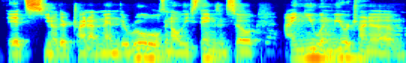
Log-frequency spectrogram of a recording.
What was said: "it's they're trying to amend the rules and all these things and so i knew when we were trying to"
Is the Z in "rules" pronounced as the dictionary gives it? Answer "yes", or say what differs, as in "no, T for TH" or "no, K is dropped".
yes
